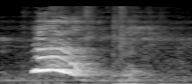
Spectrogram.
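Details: Begging for more chicken after finishing his piece, the Pit Bull Zeusy gives a brief, bright howl that slides downward and fades within half a second.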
